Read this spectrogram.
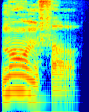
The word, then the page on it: mournful: British English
